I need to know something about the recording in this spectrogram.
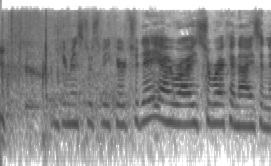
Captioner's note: some Applause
